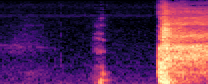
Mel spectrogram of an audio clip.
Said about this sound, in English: Oh man, it sucks honestly though, but I hear both of you guys coughing like that, and even though, you know, it doesn't sound too bad right now, just the fact that it's been lingering for so long, like, it makes me just so fucking worried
